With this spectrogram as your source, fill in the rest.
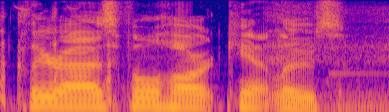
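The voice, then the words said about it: Put-on American country accent. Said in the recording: “In your country accent.”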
